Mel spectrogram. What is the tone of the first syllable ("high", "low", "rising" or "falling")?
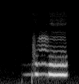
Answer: high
